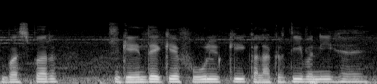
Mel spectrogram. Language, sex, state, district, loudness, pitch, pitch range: Hindi, male, Uttar Pradesh, Lalitpur, -16 LUFS, 120 Hz, 110-125 Hz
